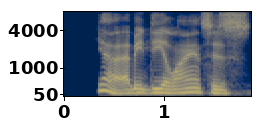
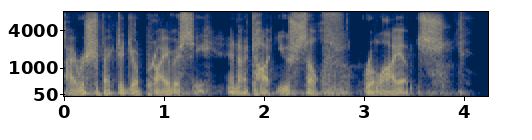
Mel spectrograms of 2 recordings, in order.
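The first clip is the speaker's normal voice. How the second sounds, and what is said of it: Bad impression of another person's voice. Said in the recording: “here's another bad impression for you... Sean Connery tells Indy”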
